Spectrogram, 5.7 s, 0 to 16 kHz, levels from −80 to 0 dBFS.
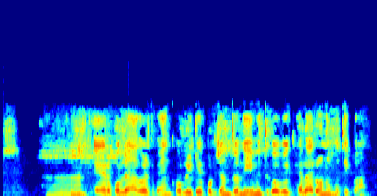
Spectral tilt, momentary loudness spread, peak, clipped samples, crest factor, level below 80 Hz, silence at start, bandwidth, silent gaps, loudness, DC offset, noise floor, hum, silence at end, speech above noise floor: -2.5 dB/octave; 13 LU; 0 dBFS; under 0.1%; 18 dB; -62 dBFS; 0.05 s; 8 kHz; none; -17 LUFS; under 0.1%; -38 dBFS; none; 0.2 s; 20 dB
